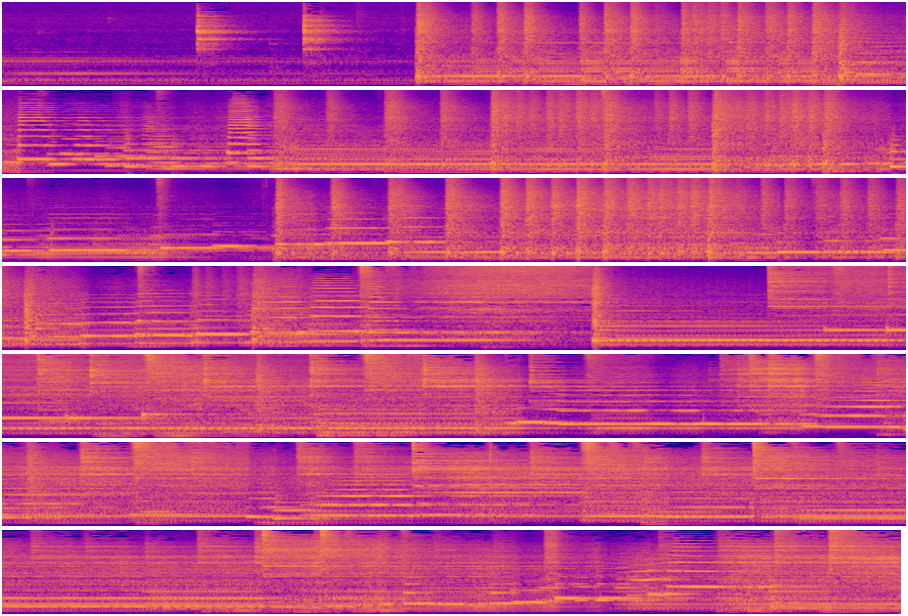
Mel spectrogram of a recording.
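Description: Free-form jazz quintet playing live: saxophone and an EVI (electronic valve instrument) over drum kit, double bass and piano. Quieter held tones give way to a loud full-band entry about two seconds in, with gliding lines in the middle and a short drop just past halfway before the band comes back in.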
